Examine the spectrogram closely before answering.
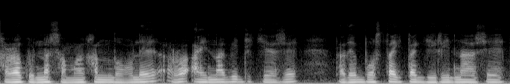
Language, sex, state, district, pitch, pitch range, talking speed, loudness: Nagamese, male, Nagaland, Kohima, 110 Hz, 105-115 Hz, 115 wpm, -18 LUFS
